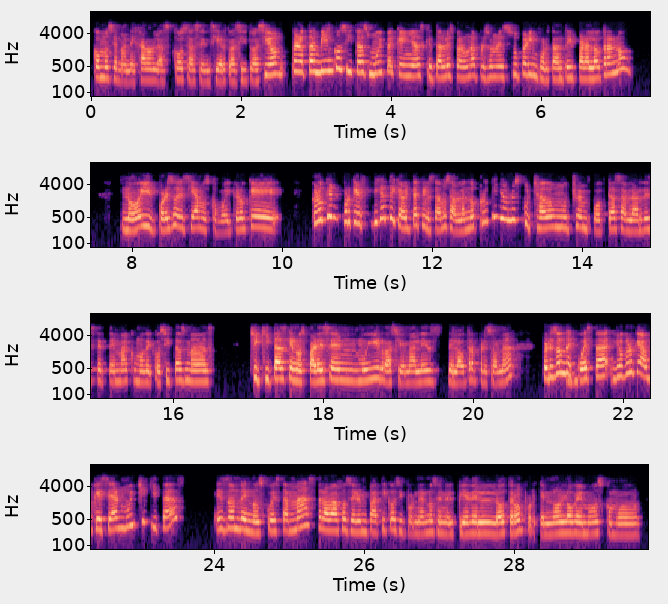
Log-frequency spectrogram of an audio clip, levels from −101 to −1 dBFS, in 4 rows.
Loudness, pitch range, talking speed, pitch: -23 LUFS, 215-285 Hz, 210 wpm, 245 Hz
